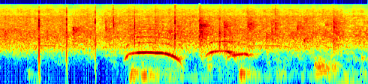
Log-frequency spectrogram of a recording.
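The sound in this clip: Sparse, scattered handclaps from a small audience welcoming a guest onto a cigar-themed show, a few thin claps rather than full applause, with voices talking and murmuring alongside.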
